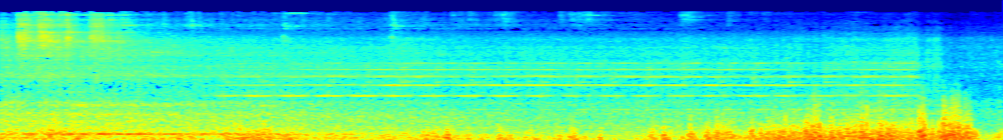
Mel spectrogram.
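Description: Florida East Coast Railway freight train rolling past with a steady rumble, as its rear end goes by. A steady high-pitched squeal comes in about two seconds in and stops shortly before the end.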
